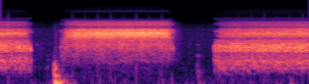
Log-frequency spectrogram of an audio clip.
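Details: A young barn owl that has settled in a kestrel nest box, fed mice by its parents, gives two harsh, breathy hisses, the first over a second long, with a soft thump in the short gap.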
